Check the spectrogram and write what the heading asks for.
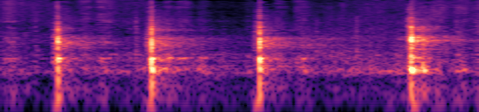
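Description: A coloured pencil colouring in on paper over a hard table: three sharp taps of the lead about half a second apart, with faint scratching between them.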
